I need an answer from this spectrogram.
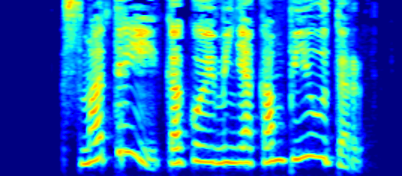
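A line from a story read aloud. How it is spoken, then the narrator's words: Squealing. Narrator (Russian): С визгом я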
